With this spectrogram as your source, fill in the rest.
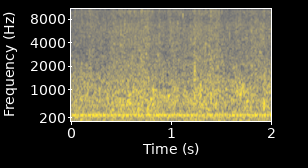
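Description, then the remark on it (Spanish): A small motorboat carrying five people heads out to sea to fish: a steady low engine drone mixed with constant rushing water and wind, continuous throughout, with no voices. “Nos dirigimos a la playa y nos subimos a la embarcación.”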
